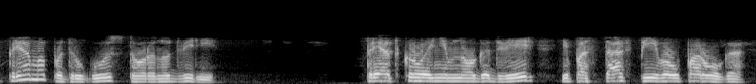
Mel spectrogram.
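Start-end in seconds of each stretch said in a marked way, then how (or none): none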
